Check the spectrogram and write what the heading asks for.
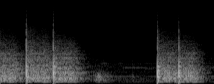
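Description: Knocks of a ceramic cup being set down and handled on a wooden tabletop: two sharp knocks at the start and two more about a second and a half in, each followed by a brief fading hiss.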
